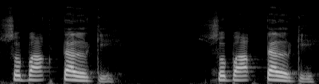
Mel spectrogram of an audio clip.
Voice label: "sopaktvlke", Muscogee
